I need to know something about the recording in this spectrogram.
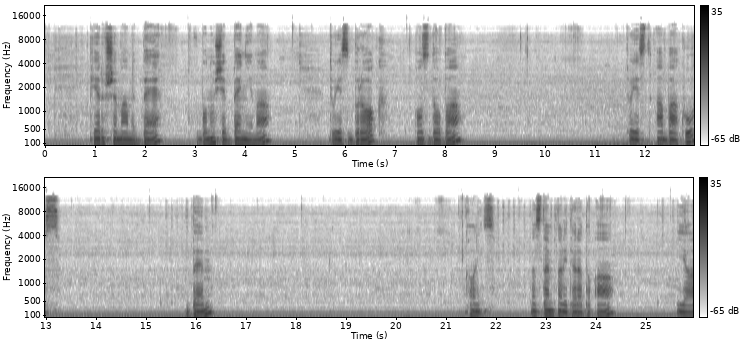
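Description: A scratch card is scraped with a small tool.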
